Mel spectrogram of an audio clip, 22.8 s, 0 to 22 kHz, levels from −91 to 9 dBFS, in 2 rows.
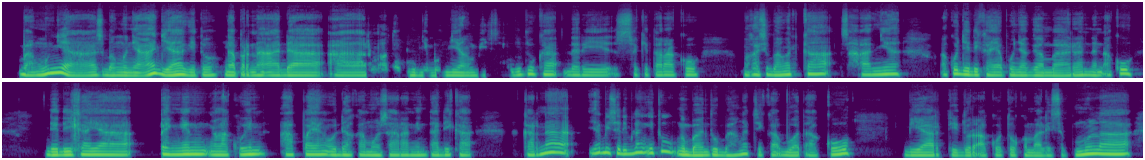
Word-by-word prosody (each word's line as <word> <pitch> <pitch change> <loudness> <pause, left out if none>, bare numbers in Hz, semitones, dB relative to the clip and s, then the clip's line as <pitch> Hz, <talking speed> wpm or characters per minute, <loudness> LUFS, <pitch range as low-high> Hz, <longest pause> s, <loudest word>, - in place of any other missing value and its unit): bangunnya 125 - +3
sebangunnya 110 -3 0
aja 135 -6 +5
gitu. 115 0 -2
Enggak 115 -1 +1
pernah 115 0 0
ada 110 0 0
alarm 110 0 -4
atau - - -12
bunyi-bunyi 110 0 -4
yang 110 - -3
bisa 115 +2 -12
gitu, 130 +5 -1
Kak, 140 -2 -1
dari 120 +1 -4
sekitar 125 -2 -6
aku. 130 +1 -2 0.5
Makasih 130 +2 -2
banget, 135 +2 0
Kak, 160 +3 -1
sarannya 145 +4 0 0.3
aku 140 +5 0
jadi 135 -3 +3
kayak 120 -2 -3
punya 115 -2 -1
gambaran 110 +2 -2
dan 115 0 -2
aku 160 +5 0 0.5
jadi 125 0 +5
kayak 130 -1 +2 0.2
pengen 150 +1 +5
ngelakuin 140 +5 +2 0.2
apa 140 0 0
yang 140 - +2
udah 125 -1 0
kamu 120 -2 -1
saranin 120 0 -2
tadi, 120 +1 -1
Kak. 120 -1 -3 0.5
Karena 195 - +2 0.2
ya 195 - +2
bisa 205 -5 +2
dibilang 210 +8 +3
itu 240 +6 +1
ngebantu 120 - +3
banget 115 +8 -1
sih, 120 - -9
Kak, 120 0 -3
buat 110 +1 -2
aku 140 +9 +1 0.6
biar 115 -1 +1
tidur 110 0 -3
aku 110 +2 -5
tuh 115 -1 -6
kembali 105 -3 -4
semula 155 +8 +3
125 Hz, 145 wpm, -23 LUFS, 115-140 Hz, 0.6 s, aja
